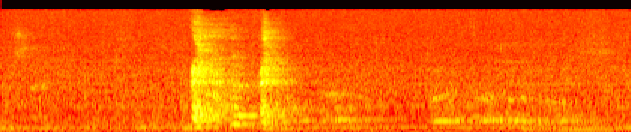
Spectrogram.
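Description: A man coughing twice into his hand: two short coughs about half a second apart.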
